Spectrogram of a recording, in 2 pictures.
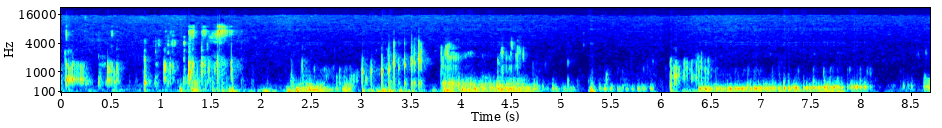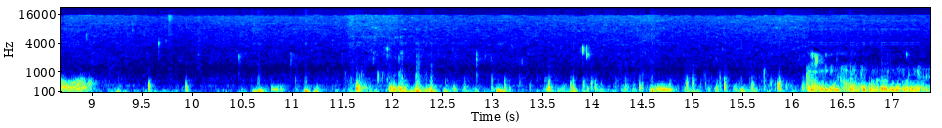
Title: Pink Diamond's stomach growling (Request for @amandaforbuddies )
